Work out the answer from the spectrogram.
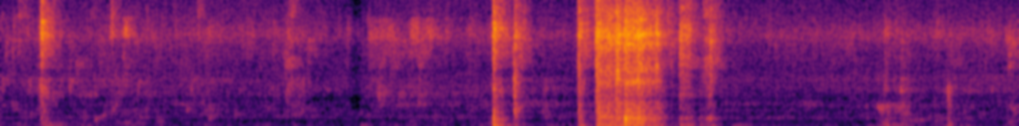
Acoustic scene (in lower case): kitchen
